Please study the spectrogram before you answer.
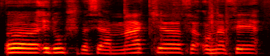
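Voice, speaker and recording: A woman's voice: on the high side, fairly even intonation, moderate pace, mellow, a little hiss or hum. A woman with a regional French accent, chatting casually to camera about her shopping haul and makeup, rambling with many fillers and sounding tired.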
